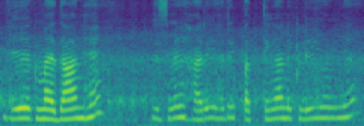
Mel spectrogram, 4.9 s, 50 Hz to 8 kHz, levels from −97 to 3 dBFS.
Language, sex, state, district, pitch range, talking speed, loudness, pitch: Hindi, female, Uttar Pradesh, Lucknow, 225-250 Hz, 135 wpm, -16 LUFS, 235 Hz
